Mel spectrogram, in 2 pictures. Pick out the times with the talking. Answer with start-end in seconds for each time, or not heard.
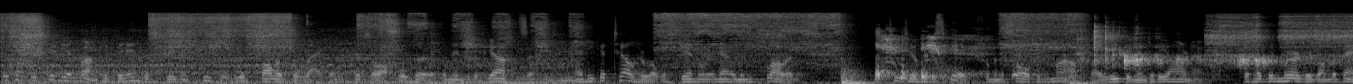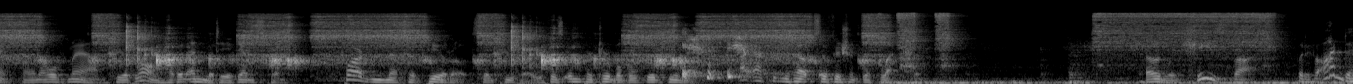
0.0-22.8, 24.9-27.0.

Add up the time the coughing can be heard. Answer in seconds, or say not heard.
3 s.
